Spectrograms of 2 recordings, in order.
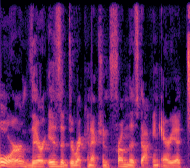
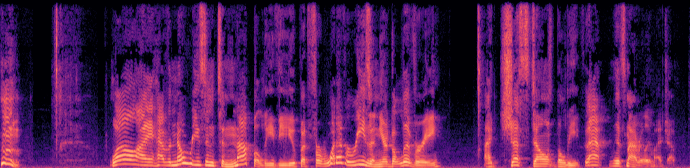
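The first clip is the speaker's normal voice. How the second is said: doubtful mechanical robot voice, pitched high; 7 semitones higher than usual. Voicing a doubting droid who squints at a player: skeptical droid character voice. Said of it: "his mechanical eyes squint at you and goes".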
